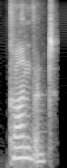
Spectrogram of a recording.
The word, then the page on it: convent: Indian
